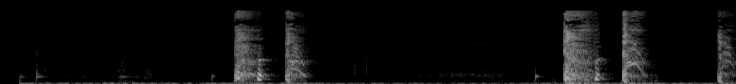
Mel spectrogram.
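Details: Adult with a wheezy cough attributed to changing weather and spring pollen: five harsh coughs in clusters of two and three with a faint breathy hiss between.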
